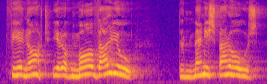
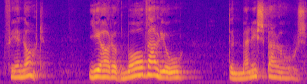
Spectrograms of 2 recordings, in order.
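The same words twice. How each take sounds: First: Ringing, joyful proclamation; proclaimed triumph. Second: Tender reassurance. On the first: Acted. Preacher proclaiming the Lord's promise to the congregation, ringing. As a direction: declare it to the whole room. Same words proclaimed aloud. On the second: Retold or imitated. Preacher quoting the Lord's comfort to his soul, hushed and tender. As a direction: speak it gently, like a blessing.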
